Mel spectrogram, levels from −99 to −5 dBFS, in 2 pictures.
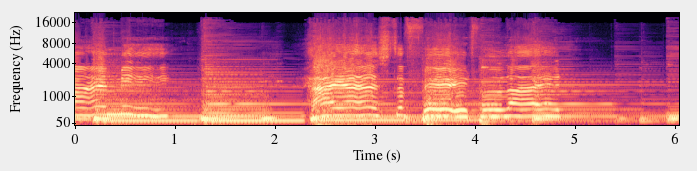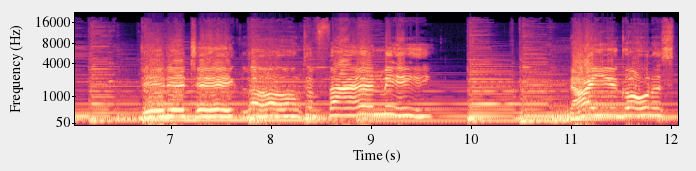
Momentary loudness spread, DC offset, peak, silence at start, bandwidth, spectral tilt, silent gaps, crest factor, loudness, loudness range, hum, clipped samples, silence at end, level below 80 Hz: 12 LU; under 0.1%; 0 dBFS; 0 s; 19 kHz; -5 dB/octave; none; 8 dB; -7 LUFS; 3 LU; none; 2%; 0 s; -34 dBFS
